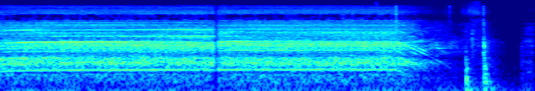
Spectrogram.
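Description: A hair dryer blows over wet watercolour paint on a Christmas truck painting, making a loud, steady, close whirring roar for about four seconds before switching off and winding down.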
